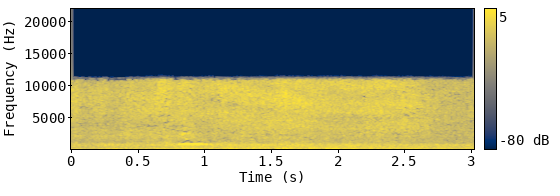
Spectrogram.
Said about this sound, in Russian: С востока без опоздания прибыл Транссибирский экспресс.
